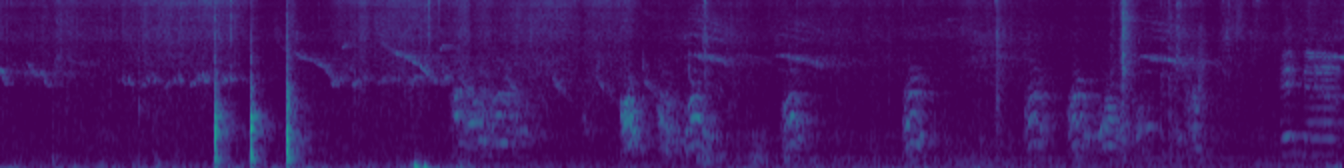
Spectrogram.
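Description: Three quick, sharp knocks on a front door about one and a half seconds in, followed by faint, muffled sounds from inside the house.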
